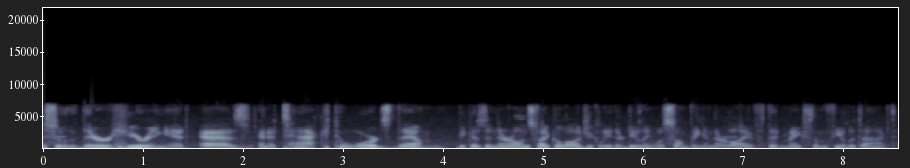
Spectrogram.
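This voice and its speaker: A man with a very deep, low pitch, an intense, angry tone, fairly even intonation and a moderate pace. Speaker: gaming live streamer. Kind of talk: casual chat. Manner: intense, comes across as angry.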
